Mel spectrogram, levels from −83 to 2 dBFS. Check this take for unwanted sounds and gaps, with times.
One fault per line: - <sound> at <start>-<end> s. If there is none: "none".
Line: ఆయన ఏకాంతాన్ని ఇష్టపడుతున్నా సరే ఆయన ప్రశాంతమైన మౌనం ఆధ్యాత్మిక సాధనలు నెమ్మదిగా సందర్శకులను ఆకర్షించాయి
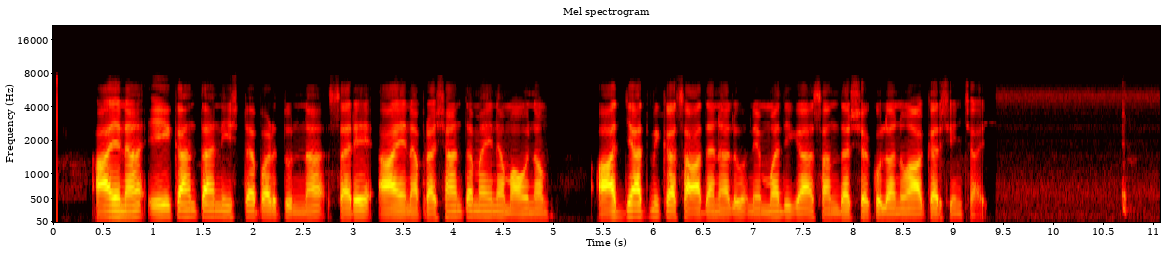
- cough at 10.7-10.9 s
